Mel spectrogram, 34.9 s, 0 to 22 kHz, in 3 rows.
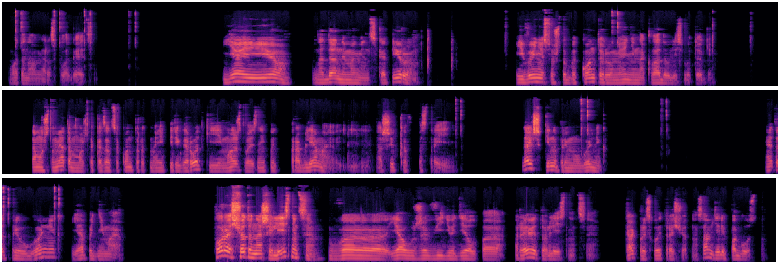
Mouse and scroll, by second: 0.1 click, 0.7 click, 1.1 click, 1.8 click, 7.4 middle click, 9.0 click, 10.5 middle click, 11.2-12.3 scroll down 1, 12.3 middle click, 13.0-18.3 scroll up 1, 18.3 click, 20.2 click, 21.4 click, 23.2 click, 24.0 click.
